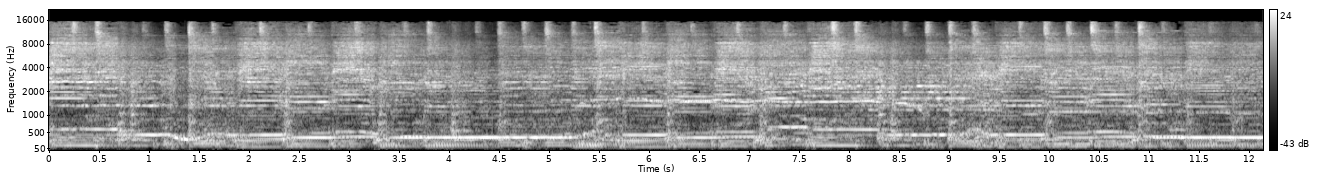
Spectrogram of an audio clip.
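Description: Live rock band playing an instrumental passage: electric guitars and keyboards over a steady beat, with a lead line of long held notes that slide up and down in pitch.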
